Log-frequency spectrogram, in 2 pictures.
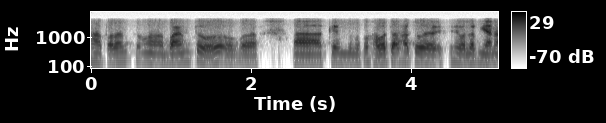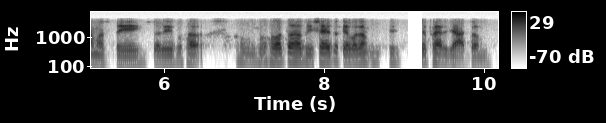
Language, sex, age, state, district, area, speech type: Sanskrit, male, 30-45, West Bengal, Dakshin Dinajpur, urban, conversation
